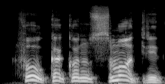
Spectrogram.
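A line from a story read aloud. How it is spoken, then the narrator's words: Gleeful triumphant laughter. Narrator (Russian): весело рассмеялась торжествующая Арина Прохоровна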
